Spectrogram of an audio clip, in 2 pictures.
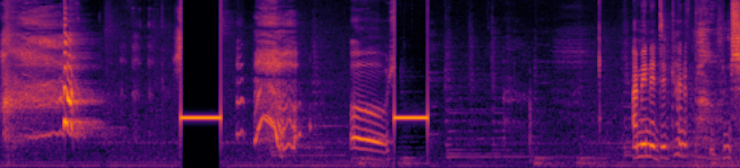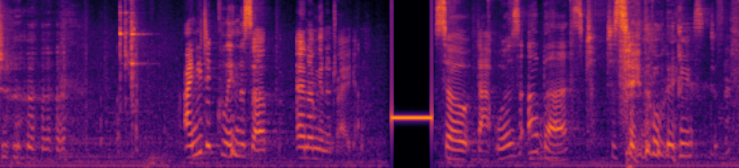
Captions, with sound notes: (laughing) (beeps) Oh, (beeps). (slow music) I mean, it did kind of poach (laughs). I need to clean this up and I'm gonna try again. So that was a bust, to say the least (laughs).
